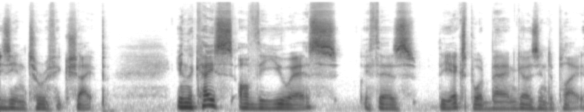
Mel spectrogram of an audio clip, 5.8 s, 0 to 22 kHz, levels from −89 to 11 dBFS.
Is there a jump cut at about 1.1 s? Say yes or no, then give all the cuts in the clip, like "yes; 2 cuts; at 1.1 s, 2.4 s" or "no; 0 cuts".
no; 1 cut; at 3.7 s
